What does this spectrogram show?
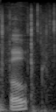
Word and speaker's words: Boot: Is boot German for boat? Boot, it's German Oh, for it's not boot. pronounced boot, it's pronounced boat.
